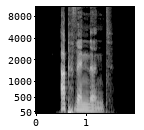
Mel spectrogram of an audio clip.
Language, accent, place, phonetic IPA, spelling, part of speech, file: German, Germany, Berlin, [ˈapˌvɛndn̩t], abwendend, verb, De-abwendend.ogg
- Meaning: present participle of abwenden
